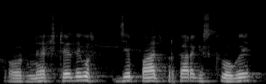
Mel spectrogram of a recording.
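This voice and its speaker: Gravelly man teaching grammar step by step. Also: a little high, fairly even intonation, fast talker, warm tone, dull audio. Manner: explains step by step, repeating terms and asking the viewer to look. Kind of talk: online exam-prep lesson.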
